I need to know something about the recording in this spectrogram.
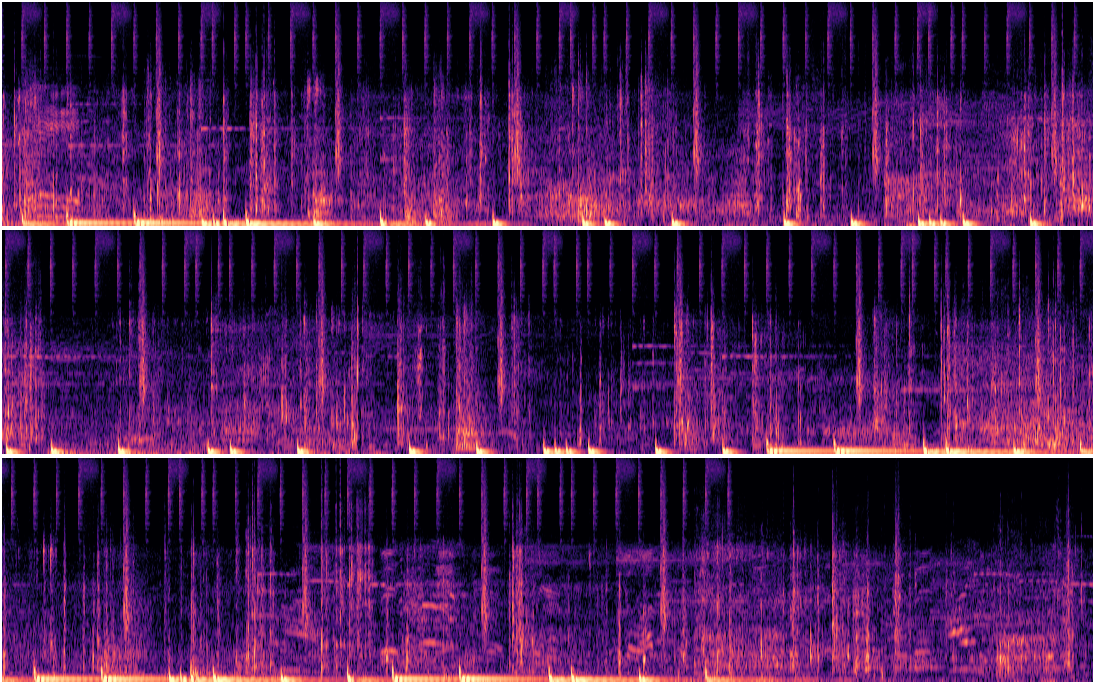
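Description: Skateboard wheels rolling on concrete, with sharp snaps of tails popping and boards landing and clattering during flip tricks. A beat with deep bass plays over it.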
